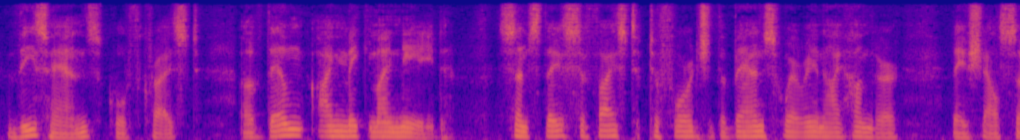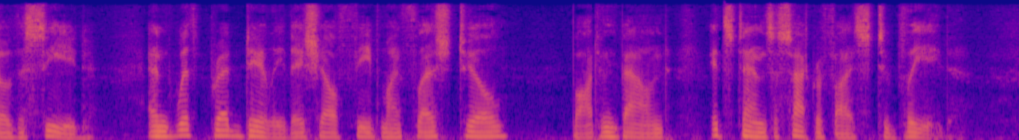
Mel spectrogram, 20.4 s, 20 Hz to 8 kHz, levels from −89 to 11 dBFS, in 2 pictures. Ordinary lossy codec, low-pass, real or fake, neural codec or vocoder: AAC, 48 kbps; 7.2 kHz; fake; codec, 16 kHz, 1.1 kbps, Voila-Tokenizer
